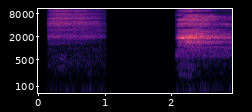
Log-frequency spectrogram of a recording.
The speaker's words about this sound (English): I'm just going to take a deep breath to drop in.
